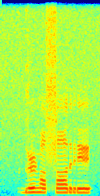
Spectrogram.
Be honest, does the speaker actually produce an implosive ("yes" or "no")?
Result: no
